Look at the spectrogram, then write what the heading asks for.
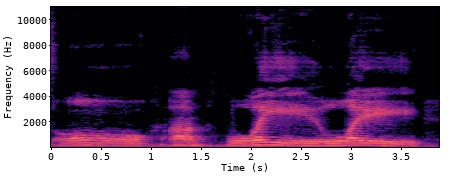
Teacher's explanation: American English speaking people generally engage the back of the tongue on L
